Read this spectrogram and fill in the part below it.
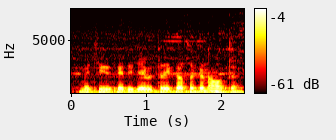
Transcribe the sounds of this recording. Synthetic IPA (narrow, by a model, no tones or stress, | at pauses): mɪt͡ʃʰikikʰeːt̪id͡ʒebʱit̪ɐɾiːkasɐkenaɦoːt̪ɛ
